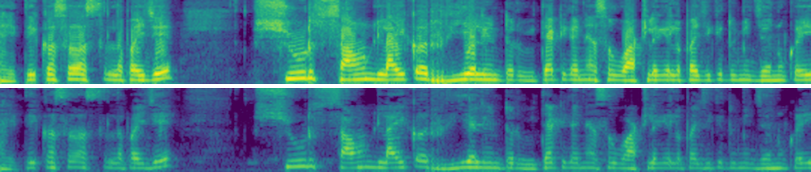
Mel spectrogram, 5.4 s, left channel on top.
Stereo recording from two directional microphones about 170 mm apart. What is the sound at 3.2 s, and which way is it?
Speech, 25° left (ahead or behind).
